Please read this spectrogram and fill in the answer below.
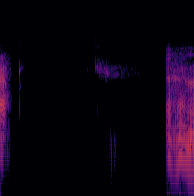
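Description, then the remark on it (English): A short, raspy throat-clearing rasp after a brief breathy sound, then a louder, buzzing voiced burst as the throat, scratchy from pollen allergies, is cleared again. No words are spoken. “Gotta clear my throat.”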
